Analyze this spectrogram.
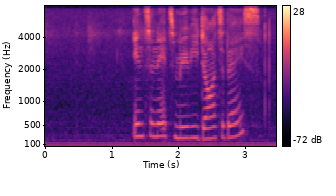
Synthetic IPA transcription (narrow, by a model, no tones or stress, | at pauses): ʔɪ̃ntənɛtmuːvidaːtʰəbeɪs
